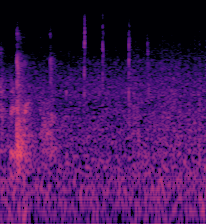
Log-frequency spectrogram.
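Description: Quiet meeting-room tone with a few faint, sharp ticks about a second in.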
